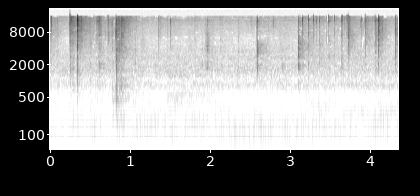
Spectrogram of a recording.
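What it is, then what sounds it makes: Bar soap being carved. A utility knife blade scrapes and carves a hand-sized, solid oval green bar of soap with a speckled orange coating. Quiet, bright, crisp scraping clicks and short shaving strokes come in scattered bursts, with a few louder snaps near the start.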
